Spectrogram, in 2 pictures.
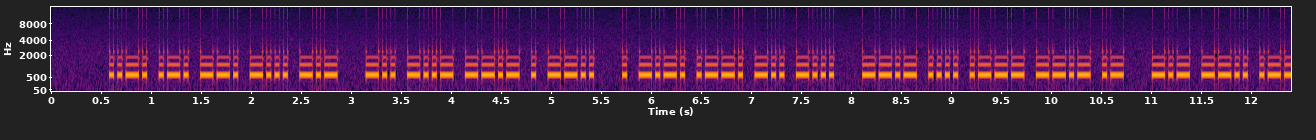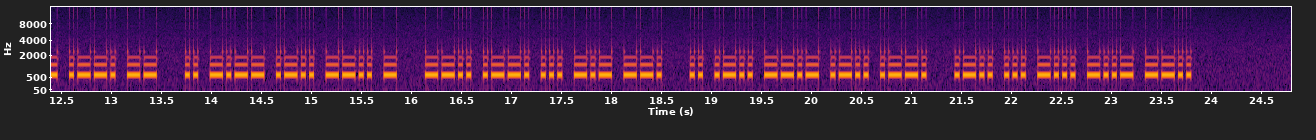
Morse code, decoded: FRGBK DXQEZ ECPDB QHJQA KZWPM IYLZT ZPSKG ILQLP LSBXZ

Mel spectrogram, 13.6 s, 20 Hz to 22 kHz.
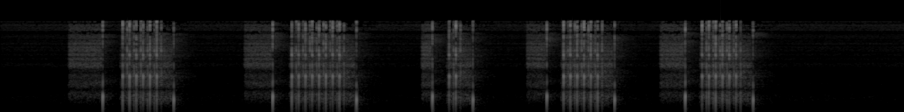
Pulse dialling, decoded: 6 8 2 6 6

